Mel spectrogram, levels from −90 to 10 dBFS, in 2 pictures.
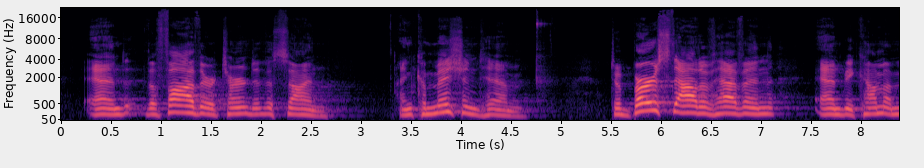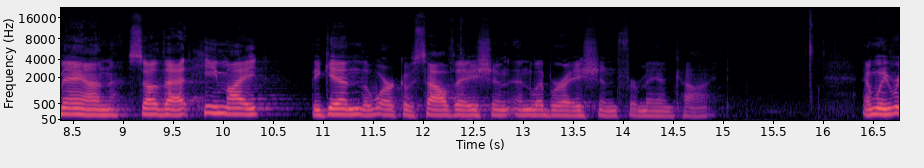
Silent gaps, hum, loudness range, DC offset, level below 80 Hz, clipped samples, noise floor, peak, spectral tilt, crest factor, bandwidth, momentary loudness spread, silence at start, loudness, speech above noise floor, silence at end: none; none; 13 LU; under 0.1%; -78 dBFS; under 0.1%; -75 dBFS; -6 dBFS; -6 dB/octave; 22 dB; 17.5 kHz; 19 LU; 0.25 s; -28 LUFS; 47 dB; 0 s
